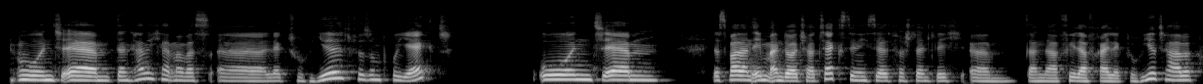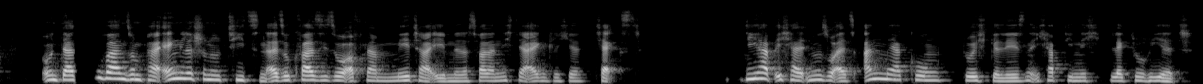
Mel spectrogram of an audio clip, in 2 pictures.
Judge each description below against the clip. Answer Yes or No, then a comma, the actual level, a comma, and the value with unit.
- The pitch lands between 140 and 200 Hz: Yes, medium, 185 Hz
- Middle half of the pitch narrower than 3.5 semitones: No, average, 4.3 semitones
